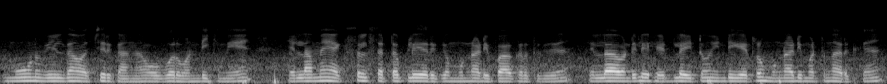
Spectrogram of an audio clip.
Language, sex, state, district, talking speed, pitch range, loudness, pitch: Tamil, male, Tamil Nadu, Namakkal, 135 wpm, 145-155 Hz, -19 LUFS, 150 Hz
